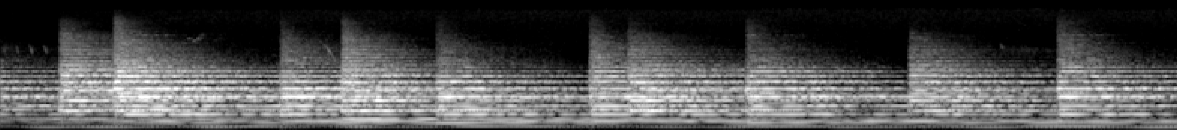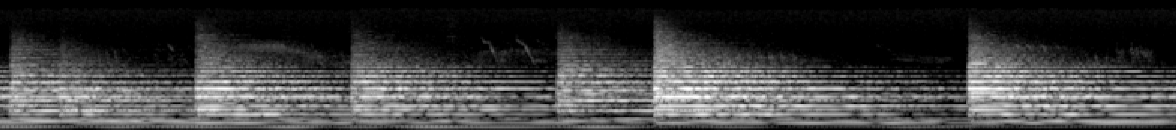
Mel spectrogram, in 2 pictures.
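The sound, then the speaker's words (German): Church bells ring in Christmas continuously, several bells overlapping in a full peal with repeated strikes every second or two and long resonant tails, loud with no voices. “Was einst der Engel den Hirten verkündete, das singen heute die Glocken der ganzen Welt.”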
